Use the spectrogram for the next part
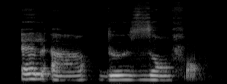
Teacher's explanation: we still make the liaison like it was a S.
